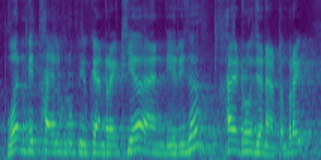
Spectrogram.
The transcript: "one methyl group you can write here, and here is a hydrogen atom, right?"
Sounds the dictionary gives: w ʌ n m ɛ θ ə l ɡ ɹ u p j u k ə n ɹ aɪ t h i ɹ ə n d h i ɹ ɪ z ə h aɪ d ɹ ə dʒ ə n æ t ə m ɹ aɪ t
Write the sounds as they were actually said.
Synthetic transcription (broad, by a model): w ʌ n m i t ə l ɡ ɹ u p j u k ə n ɹ aɪ t h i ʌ ə n d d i ɹ ɪ z ə h aɪ d ɹ ə dʒ ə n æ t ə m ɹ aɪ t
